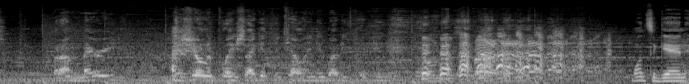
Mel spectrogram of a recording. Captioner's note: laughter; laughter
